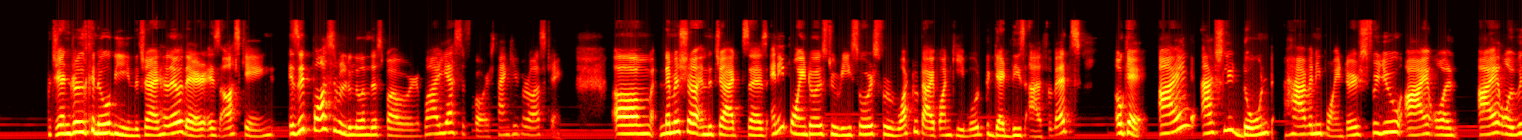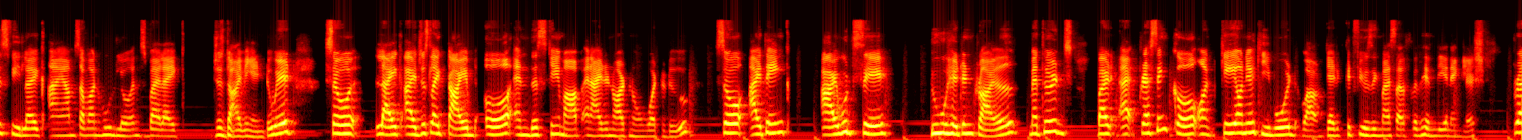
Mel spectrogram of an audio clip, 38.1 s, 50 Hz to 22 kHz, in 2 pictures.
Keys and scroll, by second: 23.8 a, 25.6 Escape, 28.0 Escape, 29.4 BackSpace, 29.8 t, 32.5 k, 33.3 Escape.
